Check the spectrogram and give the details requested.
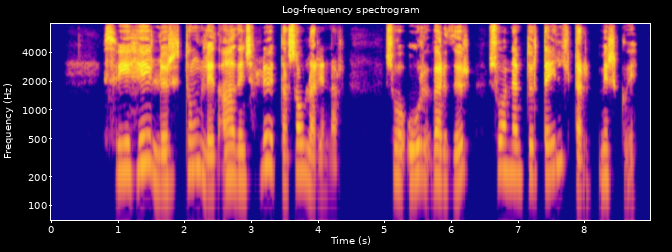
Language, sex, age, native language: Icelandic, female, 60-69, Icelandic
